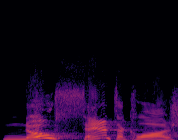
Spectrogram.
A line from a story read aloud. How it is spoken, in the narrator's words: snorted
